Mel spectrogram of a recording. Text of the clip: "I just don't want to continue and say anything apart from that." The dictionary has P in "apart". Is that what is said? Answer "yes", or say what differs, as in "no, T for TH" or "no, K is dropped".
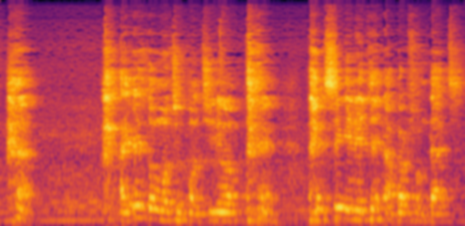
yes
